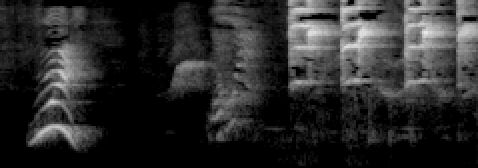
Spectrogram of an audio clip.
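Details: Grey parrot kept at home, vocalising near its owner: one loud arched whistled note, a pause, a brief higher squeak, then a run of four short harsh squawks at a steady pace.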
